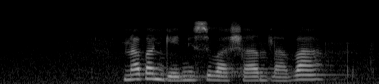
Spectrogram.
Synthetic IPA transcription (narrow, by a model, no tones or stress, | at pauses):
naβaŋɡʱenisiβaʃand͡ɮʱaβa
